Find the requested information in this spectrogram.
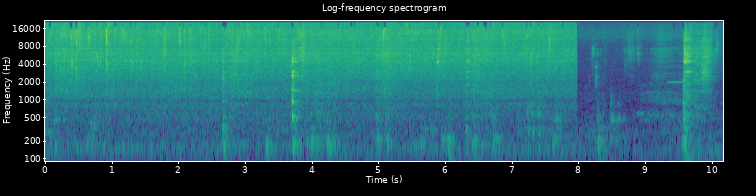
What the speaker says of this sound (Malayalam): എന്നിട്ട് നമുക്കിത് ഒന്ന് ഇളക്കി എല്ലാം കൂടെ ഒന്ന് മിക്സ് ചെയ്തെടുക്കാം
